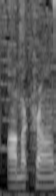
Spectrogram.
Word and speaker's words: omicron: things are with um i'm gonna mess it up omicron did i say that right omicron yeah you said it right all right anyway variant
